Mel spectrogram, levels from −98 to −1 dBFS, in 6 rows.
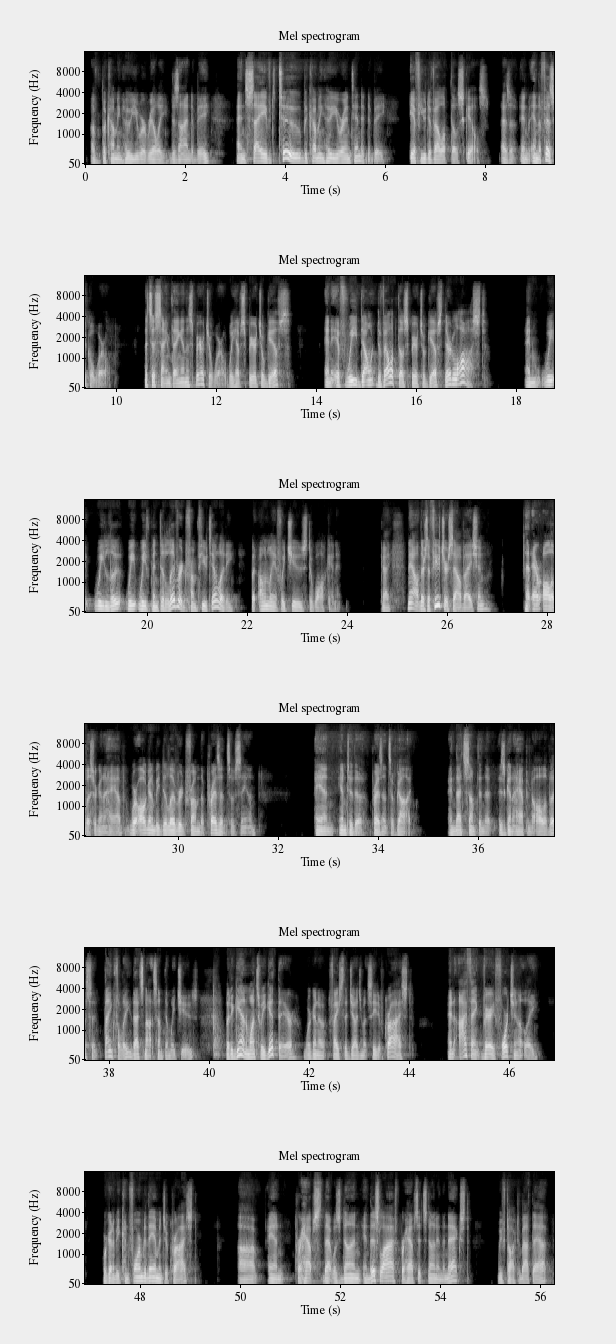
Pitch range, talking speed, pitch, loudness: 100-125 Hz, 180 wpm, 110 Hz, -21 LUFS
